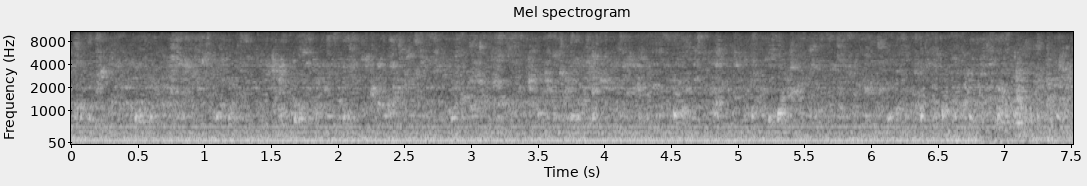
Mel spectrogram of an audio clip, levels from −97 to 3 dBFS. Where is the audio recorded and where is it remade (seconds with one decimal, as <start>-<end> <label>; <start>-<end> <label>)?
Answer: 0.0-7.5 recorded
